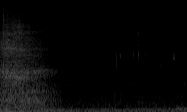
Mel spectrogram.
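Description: A soft breath let out near the microphone, fading away about half a second in, then near silence with a few faint ticks.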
